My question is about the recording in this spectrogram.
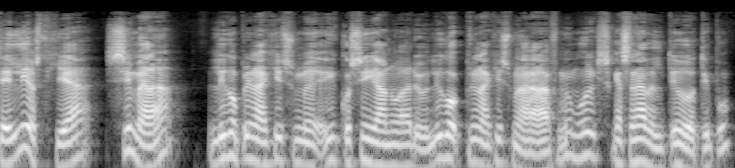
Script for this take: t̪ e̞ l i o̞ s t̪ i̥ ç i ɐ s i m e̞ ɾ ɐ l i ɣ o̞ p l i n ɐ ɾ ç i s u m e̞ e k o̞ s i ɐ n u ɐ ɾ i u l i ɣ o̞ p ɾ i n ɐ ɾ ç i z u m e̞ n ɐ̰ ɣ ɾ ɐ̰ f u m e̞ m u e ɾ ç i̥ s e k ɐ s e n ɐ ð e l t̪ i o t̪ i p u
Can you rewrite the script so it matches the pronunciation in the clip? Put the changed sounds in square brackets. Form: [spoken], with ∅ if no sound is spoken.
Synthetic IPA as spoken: t̪ e̞ l i o̞ s t̪ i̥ ç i ɐ s i m e̞ ɾ ɐ l i ɣ o̞ p [ɾ] i n ɐ ɾ ç i s u m e̞ [i] k o̞ s i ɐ n u ɐ ɾ i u l i ɣ o̞ p ɾ i n ɐ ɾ ç i [s] u m e̞ n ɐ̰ ɣ ɾ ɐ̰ f u m e̞ m u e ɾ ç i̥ s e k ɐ s e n ɐ ð e l t̪ i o t̪ i p u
